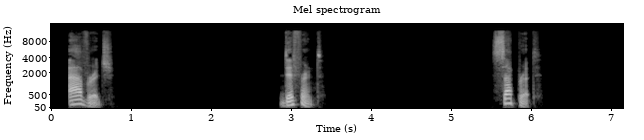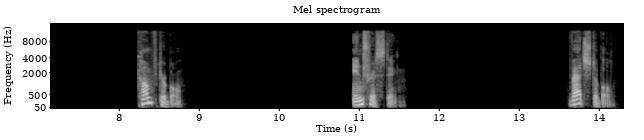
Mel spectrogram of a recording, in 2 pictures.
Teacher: the vowel immediately after a stressed syllable is sometimes not pronounced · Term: unpronounced vowels, Unpronounced vowels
